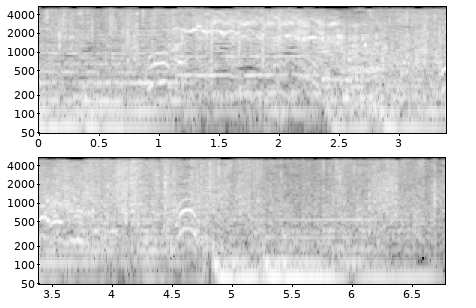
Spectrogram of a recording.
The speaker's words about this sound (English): Stop that horse.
